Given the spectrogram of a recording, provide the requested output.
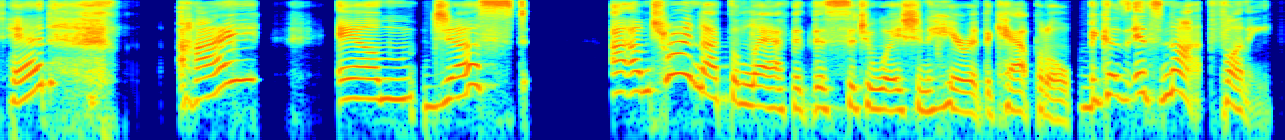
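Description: A woman hosts a talk radio show from the studio, her voice sitting a little high. She talks in a lively, animated way and often breaks into laughter. The sound is close and dry. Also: slow pace, no echo. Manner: lively, laughs while talking. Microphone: studio microphone.

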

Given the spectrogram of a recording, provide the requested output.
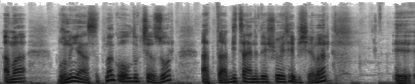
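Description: Lively storytelling man, eastern accent. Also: medium pitch, normal speed, gravelly, husky, no room sound. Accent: eastern Turkish. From Malatya, eastern Turkey. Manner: animated storyteller, acts out quoted speech. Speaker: novelist and stage actor. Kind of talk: interview storytelling.

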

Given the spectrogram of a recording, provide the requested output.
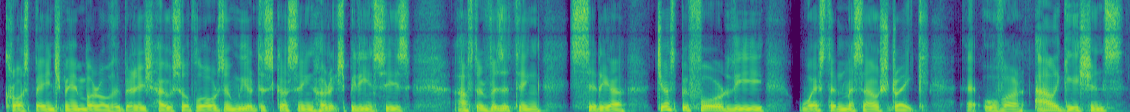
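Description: A man's voice: mid-range voice, fairly even intonation, clear, resonant tone, dry recording, clean studio sound. A man hosting a radio interview show, talking earnestly and with emphasis. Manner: earnest, emphatic, reads quotes aloud slowly. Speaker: talk show host.

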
